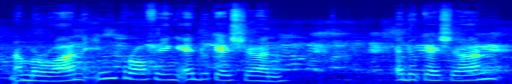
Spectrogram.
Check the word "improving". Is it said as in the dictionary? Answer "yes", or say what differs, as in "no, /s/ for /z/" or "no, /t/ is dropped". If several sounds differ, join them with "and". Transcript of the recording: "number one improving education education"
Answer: no, /f/ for /v/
